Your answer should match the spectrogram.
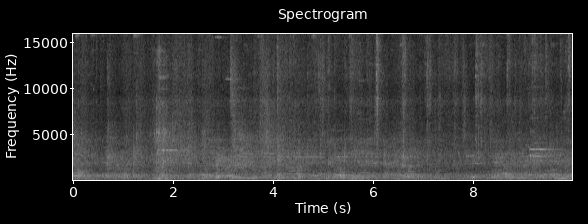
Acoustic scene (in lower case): subway station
